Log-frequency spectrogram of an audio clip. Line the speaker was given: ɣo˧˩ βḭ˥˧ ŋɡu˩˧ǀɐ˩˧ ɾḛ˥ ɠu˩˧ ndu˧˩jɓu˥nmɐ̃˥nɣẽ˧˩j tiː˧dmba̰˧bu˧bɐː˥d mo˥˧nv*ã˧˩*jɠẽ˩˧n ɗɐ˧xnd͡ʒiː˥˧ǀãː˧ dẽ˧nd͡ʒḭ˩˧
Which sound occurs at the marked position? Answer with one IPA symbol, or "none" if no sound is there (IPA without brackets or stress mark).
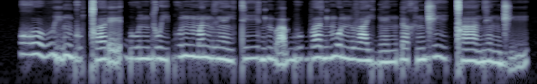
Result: a˧˩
